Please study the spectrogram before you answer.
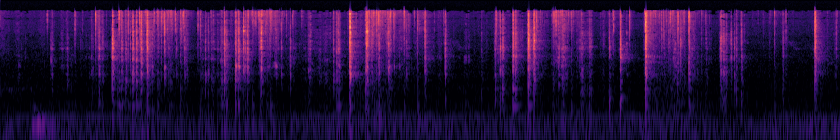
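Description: A utility knife blade scrapes the corner and edge of a solid brown laundry soap bar held in the hand. It makes a quiet run of crisp, bright scraping and crackling bursts with no low end, each cut-off short and dry with no ring.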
